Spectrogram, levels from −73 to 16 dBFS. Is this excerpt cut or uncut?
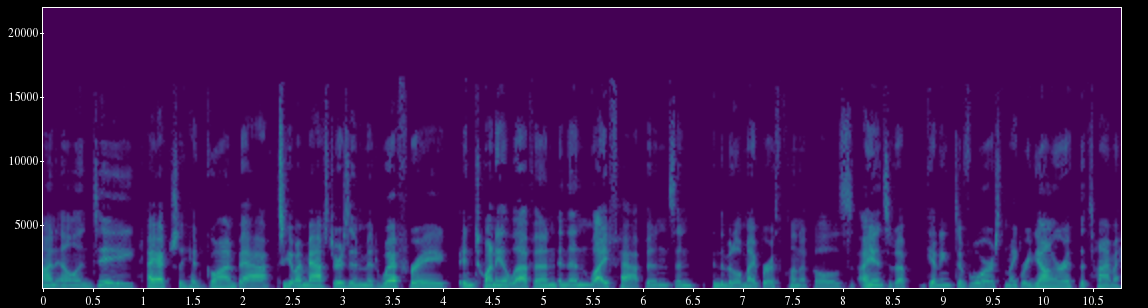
cut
